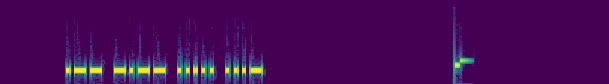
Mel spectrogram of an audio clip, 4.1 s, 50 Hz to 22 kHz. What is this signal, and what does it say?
Morse code, heard as a keyed tone, about 44 wpm, 700 Hz. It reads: WY5V
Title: USA Call Signs - 4 Characters - 3x Character Spacing - 45wpm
